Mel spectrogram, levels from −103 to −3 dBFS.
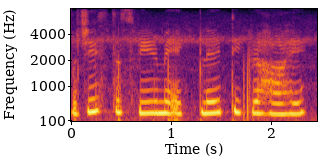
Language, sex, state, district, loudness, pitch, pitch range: Hindi, female, Arunachal Pradesh, Papum Pare, -15 LUFS, 300 Hz, 295-320 Hz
